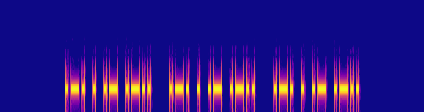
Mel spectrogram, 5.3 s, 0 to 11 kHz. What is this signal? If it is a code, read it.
Morse code, heard as a keyed tone, about 34 wpm, 700 Hz. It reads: REAL REAL REAL
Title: Top 300 Words Repeated 35wpm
